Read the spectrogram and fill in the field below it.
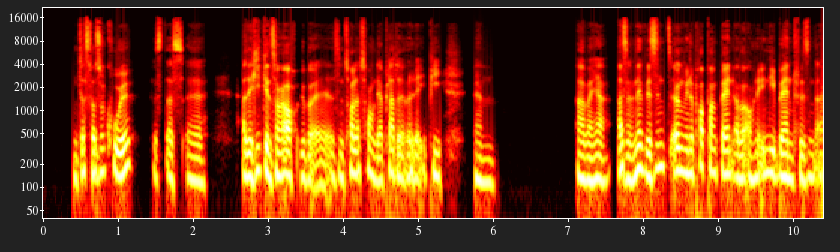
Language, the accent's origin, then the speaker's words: German; Buxtehude, Lower Saxony, Germany; Ich komme eigentlich auch aus Buxtehude.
